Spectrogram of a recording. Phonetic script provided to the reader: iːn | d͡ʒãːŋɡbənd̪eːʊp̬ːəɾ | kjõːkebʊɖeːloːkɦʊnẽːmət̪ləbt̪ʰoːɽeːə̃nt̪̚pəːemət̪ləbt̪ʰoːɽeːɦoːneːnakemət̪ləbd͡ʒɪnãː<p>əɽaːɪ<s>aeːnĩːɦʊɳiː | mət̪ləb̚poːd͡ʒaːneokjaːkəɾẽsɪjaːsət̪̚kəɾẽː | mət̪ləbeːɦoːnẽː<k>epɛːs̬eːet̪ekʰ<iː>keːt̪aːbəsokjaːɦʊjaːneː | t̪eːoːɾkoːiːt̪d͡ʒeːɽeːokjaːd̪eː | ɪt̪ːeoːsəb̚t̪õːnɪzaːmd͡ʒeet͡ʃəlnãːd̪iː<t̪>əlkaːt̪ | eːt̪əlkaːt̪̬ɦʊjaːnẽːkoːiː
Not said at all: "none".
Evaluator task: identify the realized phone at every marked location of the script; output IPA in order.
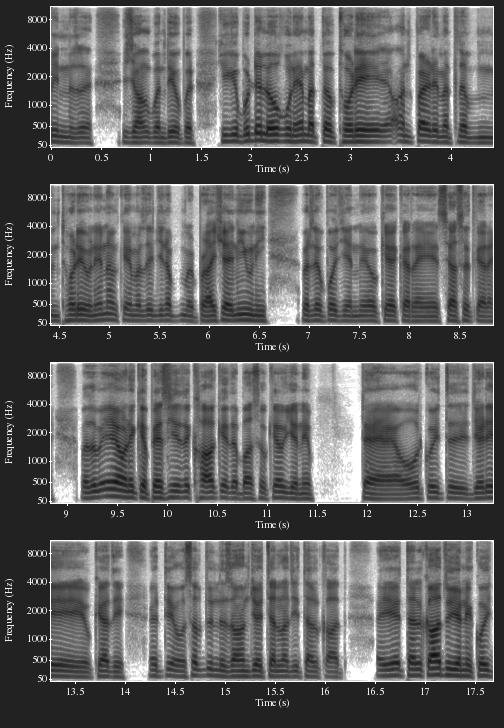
p, ʃ, k, aː, t̪

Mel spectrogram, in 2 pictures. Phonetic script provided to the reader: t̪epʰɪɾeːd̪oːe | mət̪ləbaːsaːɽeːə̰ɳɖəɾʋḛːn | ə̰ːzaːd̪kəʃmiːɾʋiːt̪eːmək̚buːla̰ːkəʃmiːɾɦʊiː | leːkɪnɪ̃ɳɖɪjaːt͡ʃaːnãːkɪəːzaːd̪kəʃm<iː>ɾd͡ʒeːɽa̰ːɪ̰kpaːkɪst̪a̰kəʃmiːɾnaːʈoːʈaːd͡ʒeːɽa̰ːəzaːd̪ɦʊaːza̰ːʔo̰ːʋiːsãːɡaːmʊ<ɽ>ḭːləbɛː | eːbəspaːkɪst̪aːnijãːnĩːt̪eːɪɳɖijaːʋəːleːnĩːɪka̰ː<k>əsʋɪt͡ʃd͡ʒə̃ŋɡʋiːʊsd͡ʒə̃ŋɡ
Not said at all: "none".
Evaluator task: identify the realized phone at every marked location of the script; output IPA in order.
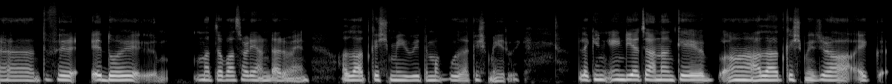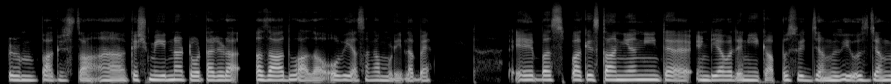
iː, ɽ, p

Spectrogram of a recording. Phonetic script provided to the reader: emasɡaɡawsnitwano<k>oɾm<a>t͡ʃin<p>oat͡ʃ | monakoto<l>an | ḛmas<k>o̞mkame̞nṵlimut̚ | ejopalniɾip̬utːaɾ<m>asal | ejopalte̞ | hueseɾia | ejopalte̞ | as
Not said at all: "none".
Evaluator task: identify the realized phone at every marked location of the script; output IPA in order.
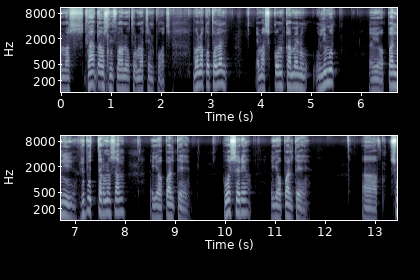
t, a, p, l, k, m

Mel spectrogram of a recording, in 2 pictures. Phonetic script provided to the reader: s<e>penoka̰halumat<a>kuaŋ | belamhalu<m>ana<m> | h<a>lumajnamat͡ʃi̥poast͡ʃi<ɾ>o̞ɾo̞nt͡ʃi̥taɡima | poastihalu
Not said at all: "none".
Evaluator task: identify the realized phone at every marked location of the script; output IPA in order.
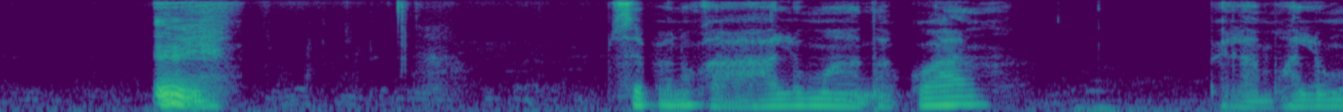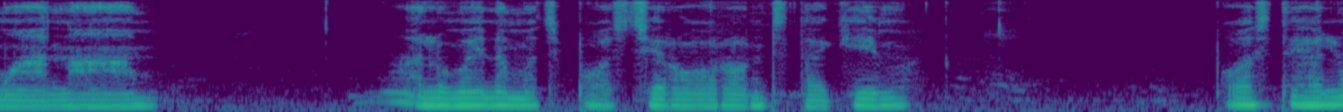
e, a, m, m, a, ɾ

